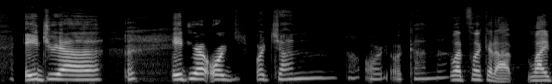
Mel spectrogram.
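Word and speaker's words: Arjona: Um Adria I believe you would pronounce it Orjana.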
